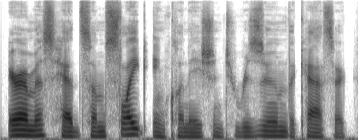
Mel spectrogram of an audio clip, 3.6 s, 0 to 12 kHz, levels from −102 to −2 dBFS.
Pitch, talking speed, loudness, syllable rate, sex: 105 Hz, 150 wpm, -21 LUFS, 5.2 syllables/s, male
